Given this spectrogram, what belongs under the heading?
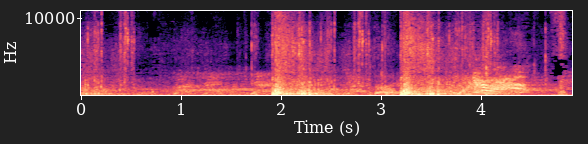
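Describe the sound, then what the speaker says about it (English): Bombs blast in a zombies video game, a steady roar of gunfire-like noise with two heavier bursts standing out partway through, loud and continuous. "Who's dropping bombs?"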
